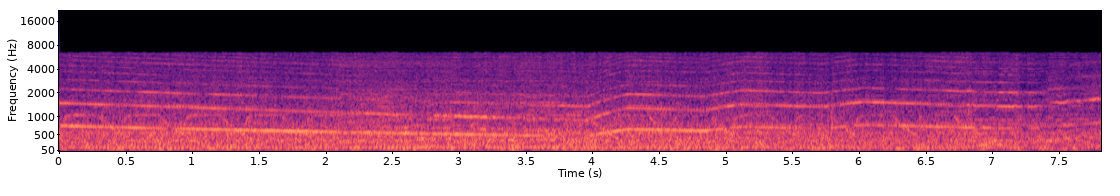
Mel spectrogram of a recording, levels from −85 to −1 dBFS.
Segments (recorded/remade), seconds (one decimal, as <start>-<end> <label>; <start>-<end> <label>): 0.0-2.1 recorded; 2.1-3.8 remade; 3.8-6.8 recorded; 6.8-7.8 remade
